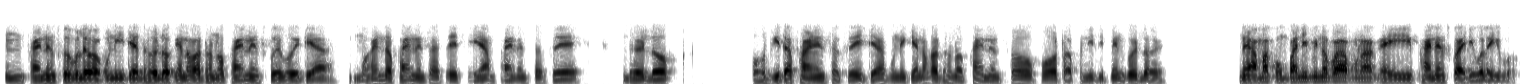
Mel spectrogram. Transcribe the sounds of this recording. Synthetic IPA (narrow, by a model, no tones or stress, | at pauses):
m̩pʰajnanskoɹibɔlaɡibɔapunietijadʱɔɹilɔkɛnɛkwadʱɔnɔpʰajnanskoɹibɔetijamɔɦɛndɔpʰajnansasɛsiɹampʰajnansasɛ | dʱɔɹilɔk̚ | bɔɦut̚ɡitapʰajnɛnsasɛetijaːpunikɛnɛkwadʱɔɹnɔpʰajnansɔɹupɔɹɔtapunidipɛndkoɹilɔj | naamakɔmpanipinɔpɔɹaapʊnakaɦipʰajnanskɔajdibɔlaɡibɔ̰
